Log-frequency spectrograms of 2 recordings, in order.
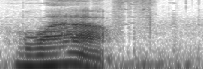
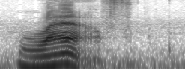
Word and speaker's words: laugh: in the word photo GH can also be the first sound for example in the word laugh laugh now when it comes to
